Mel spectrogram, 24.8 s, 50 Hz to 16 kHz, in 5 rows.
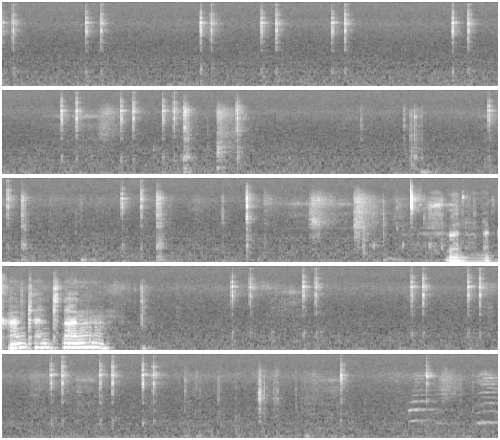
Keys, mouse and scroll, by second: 7.4 middle click, 8.4 middle click, 9.8-12.8 right drag, 11.8 middle click, 12.3 click, 12.8-14.2 middle drag, 15.4-16.4 middle drag, 17.2-23.0 right drag, 22.4 c.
